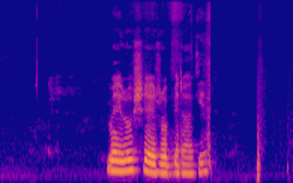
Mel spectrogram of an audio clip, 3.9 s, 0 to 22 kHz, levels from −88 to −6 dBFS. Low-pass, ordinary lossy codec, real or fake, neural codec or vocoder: none; none; fake; vocoder, 44.1 kHz, 128 mel bands every 512 samples, BigVGAN v2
